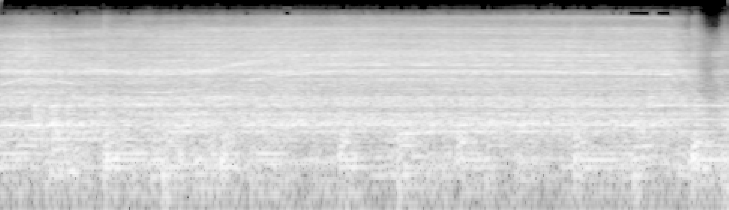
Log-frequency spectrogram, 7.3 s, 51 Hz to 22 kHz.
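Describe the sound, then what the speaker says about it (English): A non-impacting electric wrench tightens an A325 steel bolt assembly on a bridge, giving a loud, continuous grinding whir that holds steady for several seconds before cutting off near the end, with no one speaking. "Now we're going to tighten our bolt assembly using our non-impacting electric wrench."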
